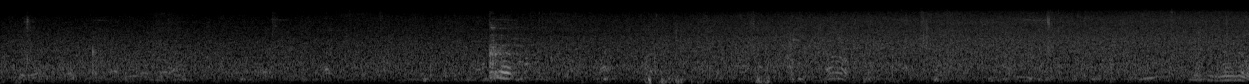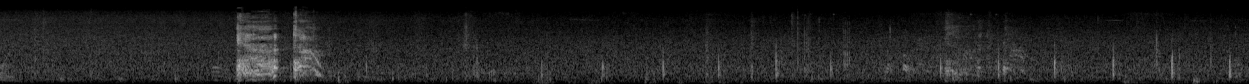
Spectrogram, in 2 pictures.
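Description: Wind rustles through the leaves of trees outdoors.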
